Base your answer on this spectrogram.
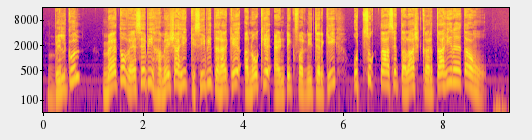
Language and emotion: Hindi, happy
